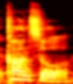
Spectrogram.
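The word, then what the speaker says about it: consul: to this personality type which is the console I think that's how you pronounce it c-o-n-s-u-l and the letters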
